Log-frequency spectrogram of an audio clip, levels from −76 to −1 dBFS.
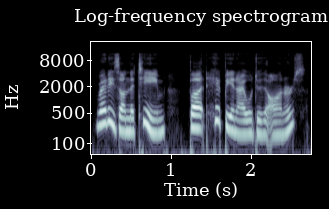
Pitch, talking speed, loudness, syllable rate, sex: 210 Hz, 260 wpm, -18 LUFS, 6.5 syllables/s, female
